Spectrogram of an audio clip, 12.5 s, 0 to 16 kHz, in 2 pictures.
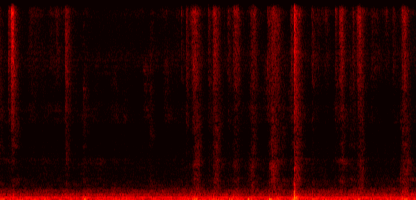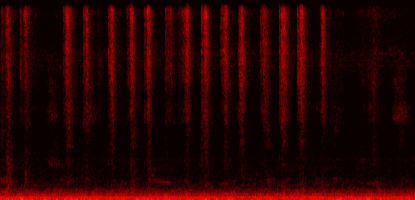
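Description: A small brush scrubbing a Glock 43X pistol part: a run of quick, short bristle strokes on metal, with one sharper tap about four seconds in. A steady low hum runs underneath.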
